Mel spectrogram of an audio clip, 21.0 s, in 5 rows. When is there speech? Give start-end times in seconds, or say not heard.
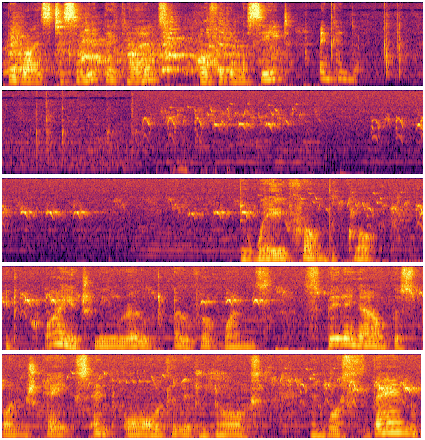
0.0-3.5, 10.8-20.9.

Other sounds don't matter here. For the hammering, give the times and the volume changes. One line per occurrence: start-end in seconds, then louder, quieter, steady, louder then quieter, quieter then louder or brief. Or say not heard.
not heard.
